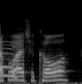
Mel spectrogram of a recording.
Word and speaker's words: Apalachicola: The white, they're kind of Atlantic and Gulf Coast drainages of North America, ranging from Hudson River in New York to the Apalachicola River in Florida. I say that right? – Yeah. Apalachicola.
